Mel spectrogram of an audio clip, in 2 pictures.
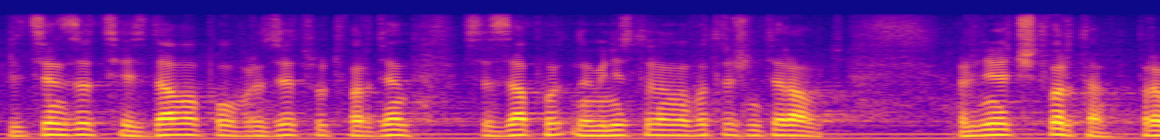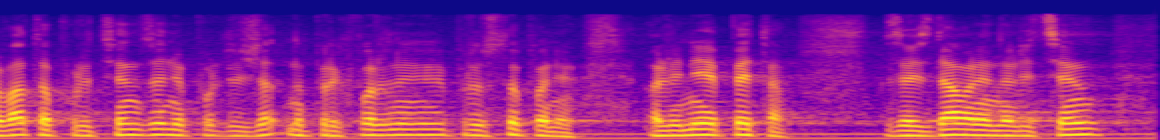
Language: Bulgarian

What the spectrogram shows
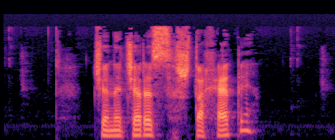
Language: Ukrainian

